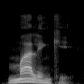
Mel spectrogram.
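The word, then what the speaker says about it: маленький: Já o contrário pequeno é malenk. Ouve bem a diferença da sílaba tônica. Balcho contra Malenk. Na segunda, a força tá no começo.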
